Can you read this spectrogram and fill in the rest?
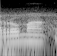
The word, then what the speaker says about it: Roma: y mismamente en la pronunciación de la Roma, todo el mundo la pronuncia mal, porque esa R no es fuerte.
